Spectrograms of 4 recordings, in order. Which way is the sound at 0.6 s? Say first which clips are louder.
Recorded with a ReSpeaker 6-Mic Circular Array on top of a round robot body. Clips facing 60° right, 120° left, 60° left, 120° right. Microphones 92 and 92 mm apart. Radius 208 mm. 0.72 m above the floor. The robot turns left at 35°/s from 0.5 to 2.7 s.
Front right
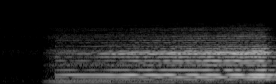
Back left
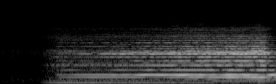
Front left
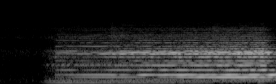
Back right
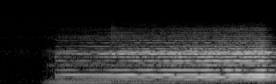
Front right 7 dB, back right 6 dB; 60° right.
